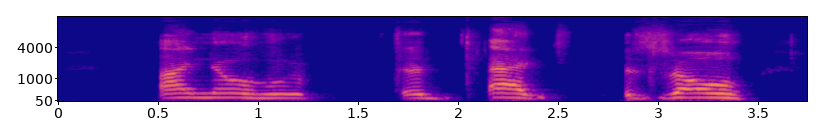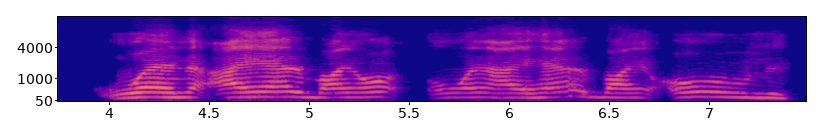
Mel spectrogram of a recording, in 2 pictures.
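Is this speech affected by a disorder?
Yes: cerebral palsy, spastic quadriplegia.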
